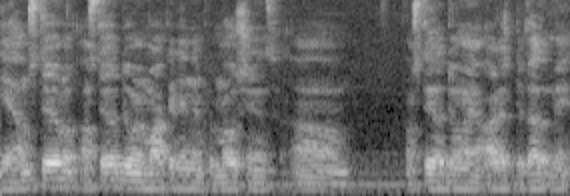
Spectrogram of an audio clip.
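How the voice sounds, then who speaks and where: There is audible room echo as a man speaks at a moderate pace in a very deep, low pitch with fairly even intonation. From US South, coastal Georgia (Midway). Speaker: rapper and music promoter. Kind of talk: podcast interview.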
